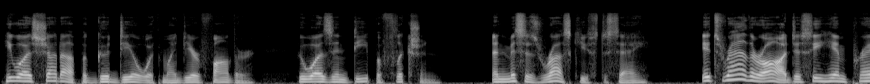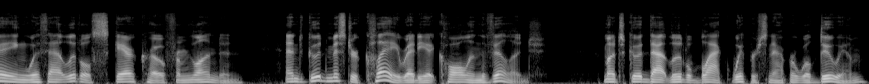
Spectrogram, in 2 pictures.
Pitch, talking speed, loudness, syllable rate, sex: 115 Hz, 195 wpm, -21 LUFS, 4.7 syllables/s, male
